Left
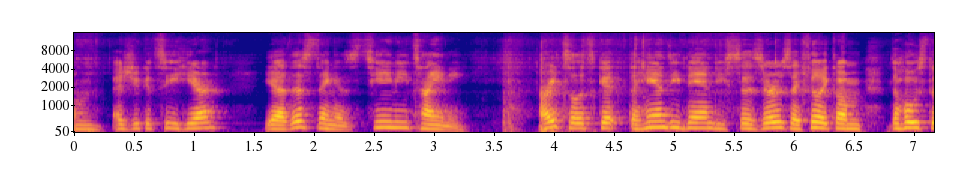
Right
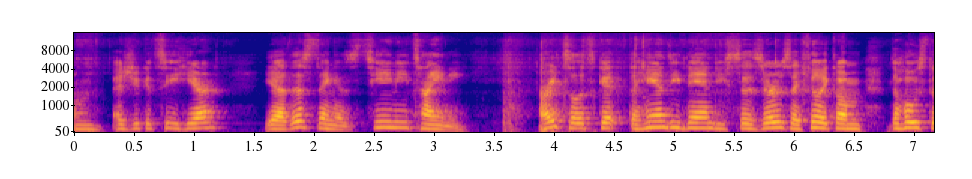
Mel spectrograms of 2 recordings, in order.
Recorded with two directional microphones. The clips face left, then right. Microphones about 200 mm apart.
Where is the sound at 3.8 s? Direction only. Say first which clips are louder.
Left 4 dB; 50° left (ahead or behind).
